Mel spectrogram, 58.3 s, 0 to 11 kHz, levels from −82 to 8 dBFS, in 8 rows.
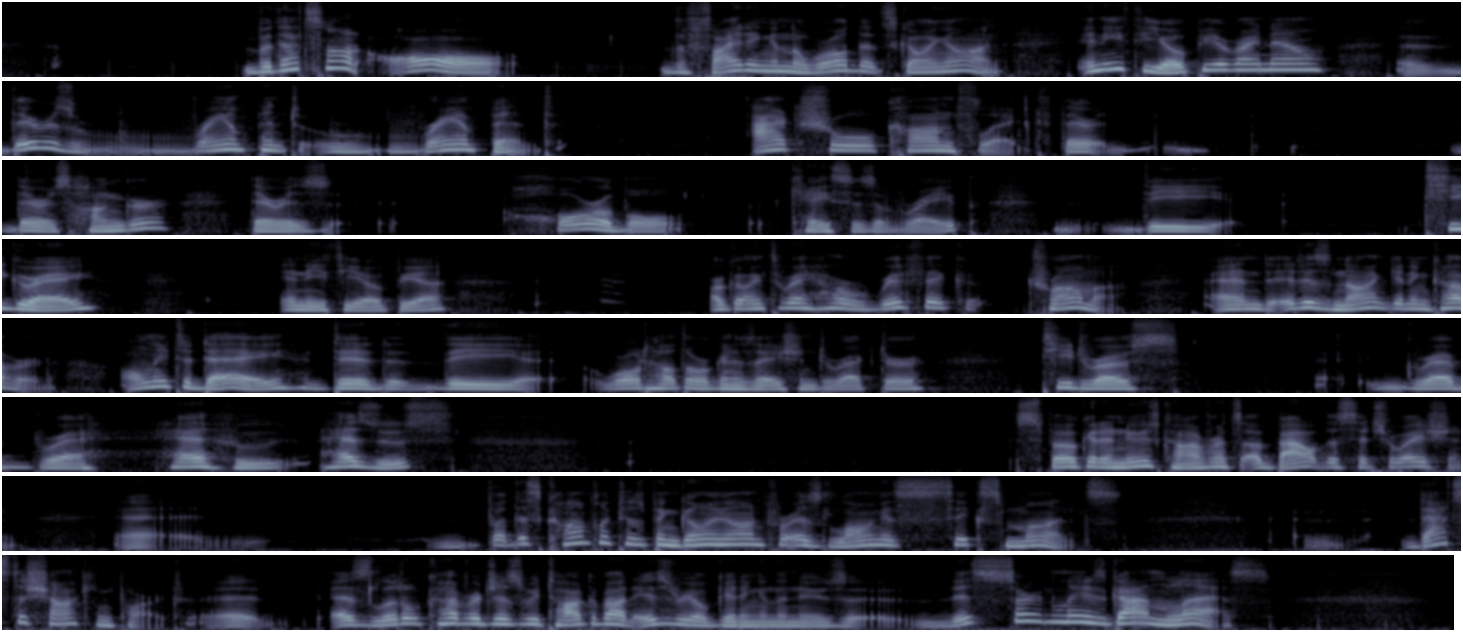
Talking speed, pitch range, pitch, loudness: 105 wpm, 140-190 Hz, 160 Hz, -33 LUFS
